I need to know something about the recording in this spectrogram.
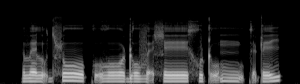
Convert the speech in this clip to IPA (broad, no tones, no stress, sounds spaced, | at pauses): β ɛ l o̰ d ɬ oː k o̰ ɣ oː ɖ o v ɛ̰ ɬ eː x u ʈ o̰ mː ṵ k ɛ̰ ʈ e i̯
